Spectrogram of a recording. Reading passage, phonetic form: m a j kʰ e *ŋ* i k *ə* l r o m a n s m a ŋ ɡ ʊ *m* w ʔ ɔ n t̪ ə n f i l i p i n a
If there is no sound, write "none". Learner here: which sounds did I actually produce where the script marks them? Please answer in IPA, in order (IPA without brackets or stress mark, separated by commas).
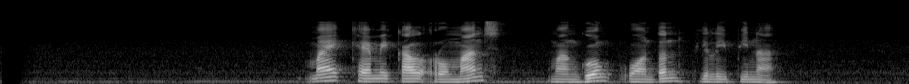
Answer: m, a, ŋ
